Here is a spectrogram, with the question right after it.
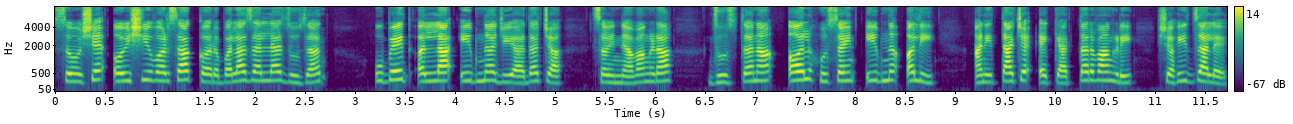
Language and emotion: Goan Konkani, neutral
